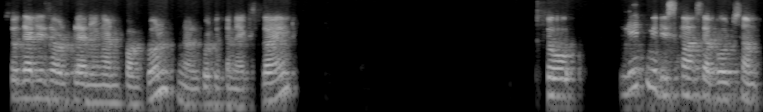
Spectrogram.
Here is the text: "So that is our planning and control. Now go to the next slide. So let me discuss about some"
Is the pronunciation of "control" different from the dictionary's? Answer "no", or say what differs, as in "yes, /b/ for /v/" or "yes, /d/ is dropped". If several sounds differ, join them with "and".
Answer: yes, /n/ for /l/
